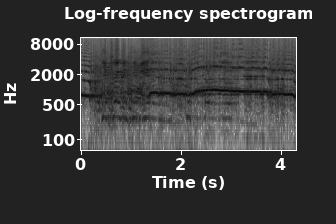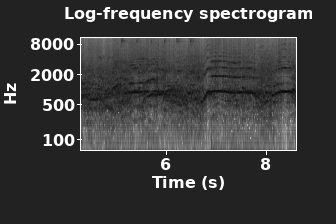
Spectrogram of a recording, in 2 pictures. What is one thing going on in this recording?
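A band plays amplified rock music loudly.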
